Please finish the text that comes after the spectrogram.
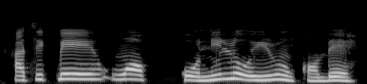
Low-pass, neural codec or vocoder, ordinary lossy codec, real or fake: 7.2 kHz; none; none; real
